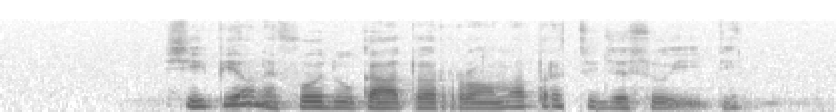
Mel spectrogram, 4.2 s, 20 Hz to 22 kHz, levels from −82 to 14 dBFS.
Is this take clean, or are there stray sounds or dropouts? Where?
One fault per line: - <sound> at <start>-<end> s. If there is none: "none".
- dropout at 2.8-2.9 s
